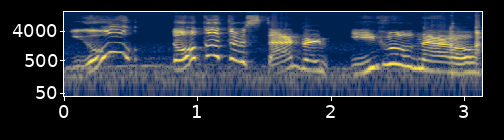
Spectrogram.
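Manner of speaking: mock Irish accent. Brink announcing he's evil now in mock Irish. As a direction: put on a silly Irish lilt. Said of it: "Why is he Irish".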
